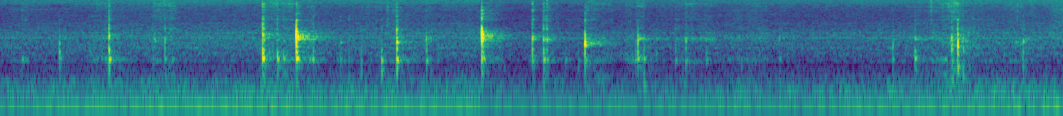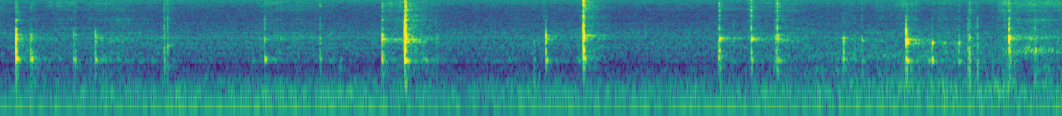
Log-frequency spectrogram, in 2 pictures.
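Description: Long nails open, close and tap the shell of a hollow gold-colored plastic egg-shaped cosmetic container. Sharp, bright clicks and light taps come at irregular intervals, each dying away almost instantly, over a quiet steady low hum.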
